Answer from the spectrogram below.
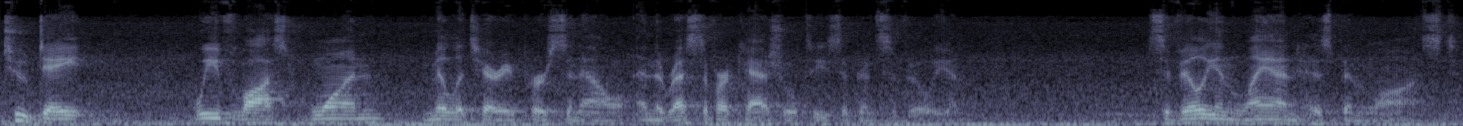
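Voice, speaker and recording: Man from the US, vlogger; deep voice, forceful and emphatic, with clear background noise behind him. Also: a little slow. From United States. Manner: earnest, emphatic, blunt. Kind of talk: impassioned direct-to-camera commentary.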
